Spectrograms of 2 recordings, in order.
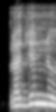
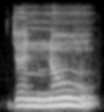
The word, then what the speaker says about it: पर्जन्यो: परजन्यो जन्यो जन्नो आप जन्नो कर रहे हैं। जन्नो ये को की मात्रा जी, जन्यो प्रजन्नो अभी ठीक नहीं है। ये का उच्चारण सुनने में कुछ ऐसा होता है। परजन्यो या सुनो ध्यान से, पहले सुनो। परजन्यो परजन्यो यो परजन्यो। अब ठीक है।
